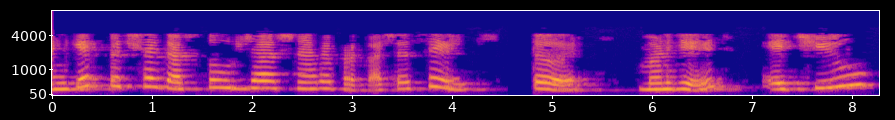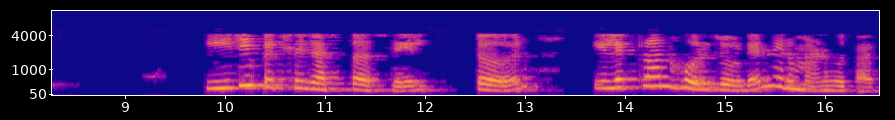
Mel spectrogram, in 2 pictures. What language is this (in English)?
Marathi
